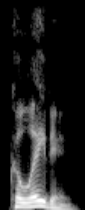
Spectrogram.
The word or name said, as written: collating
